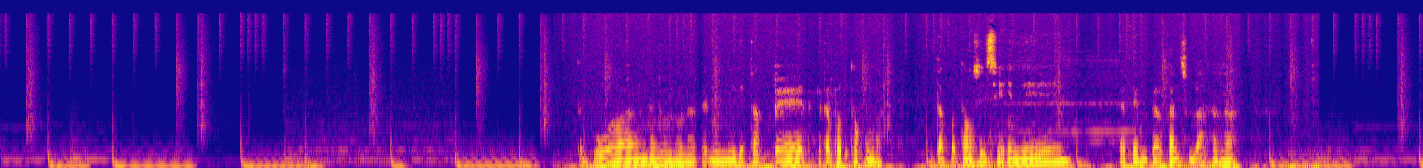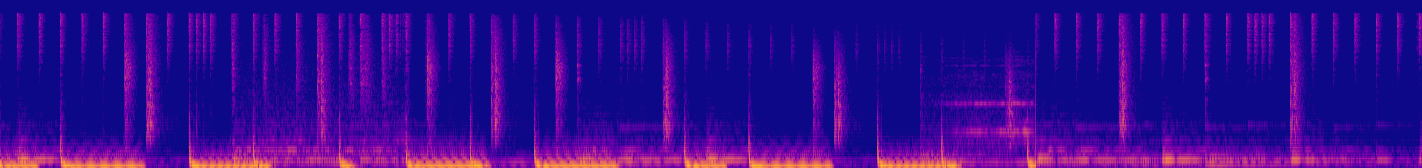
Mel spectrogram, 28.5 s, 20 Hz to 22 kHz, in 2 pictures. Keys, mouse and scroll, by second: 0.8 alt+scroll down 1, 15.5 alt+click, 19.0 alt+click, 23.2 ctrl+alt+z, 25.4 alt+click, 26.8-27.1 alt+scroll down 1.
